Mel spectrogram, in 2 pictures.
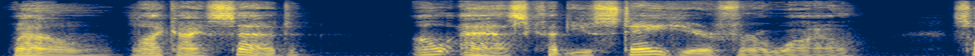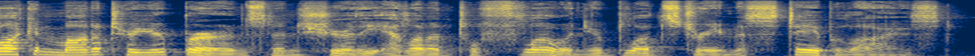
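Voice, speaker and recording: A man playing a gentle, caring doctor in a roleplay ASMR, speaking softly and breathily with measured, polite, gently chiding formality. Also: mid-range voice, very animated. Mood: concerned, chiding. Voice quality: soft, breathy. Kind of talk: roleplay ASMR, scripted character acting.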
